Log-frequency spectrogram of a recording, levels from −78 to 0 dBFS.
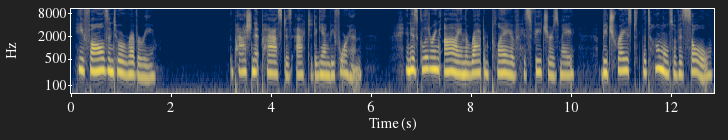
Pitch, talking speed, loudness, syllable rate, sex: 220 Hz, 150 wpm, -17 LUFS, 5.0 syllables/s, female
